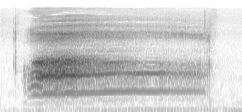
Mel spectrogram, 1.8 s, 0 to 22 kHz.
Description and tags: A big cat "meow". Recorded with a Tascam DR100 recorder; normalized to -3dB.
animals, cat, meow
